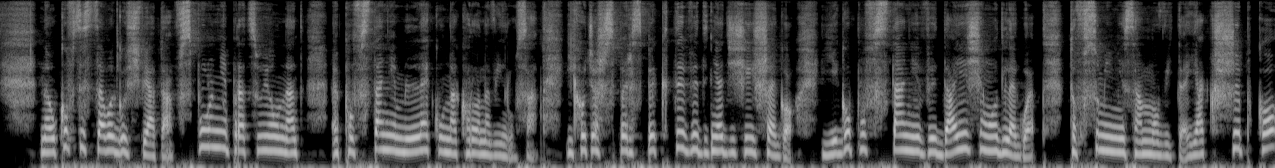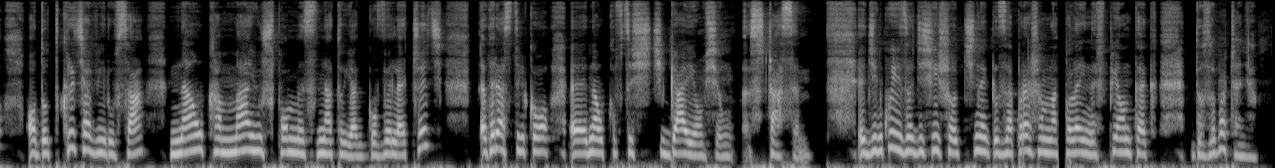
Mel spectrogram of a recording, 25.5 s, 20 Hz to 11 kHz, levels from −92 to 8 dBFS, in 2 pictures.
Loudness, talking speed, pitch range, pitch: -24 LUFS, 140 wpm, 220-270 Hz, 240 Hz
